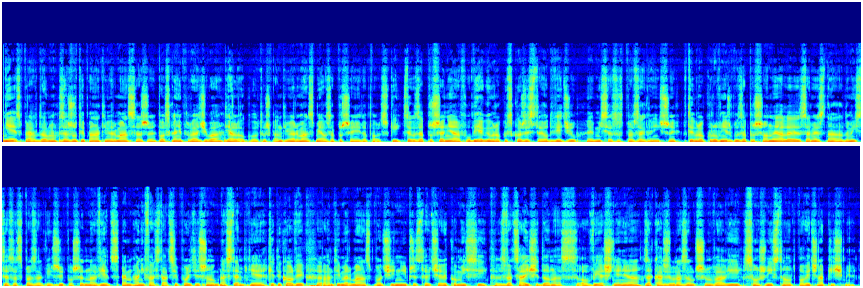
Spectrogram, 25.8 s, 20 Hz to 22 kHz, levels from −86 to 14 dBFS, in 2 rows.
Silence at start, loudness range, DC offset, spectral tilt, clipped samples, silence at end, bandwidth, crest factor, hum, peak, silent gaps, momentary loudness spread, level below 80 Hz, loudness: 0 s; 2 LU; under 0.1%; -5 dB/octave; under 0.1%; 0.05 s; 15.5 kHz; 12 dB; none; -2 dBFS; none; 5 LU; -20 dBFS; -15 LUFS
